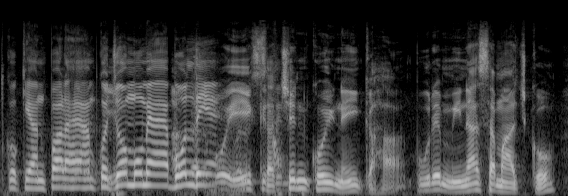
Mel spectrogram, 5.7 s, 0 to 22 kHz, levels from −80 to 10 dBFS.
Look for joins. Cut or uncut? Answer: cut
